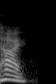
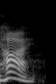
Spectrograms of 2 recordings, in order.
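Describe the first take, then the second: First: It sounds relaxed, warm and friendly. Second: It sounds strong, severe and serious.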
